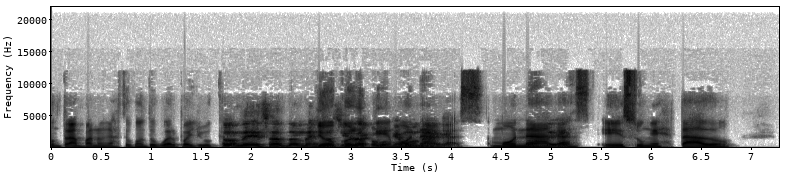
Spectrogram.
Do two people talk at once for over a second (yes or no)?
yes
